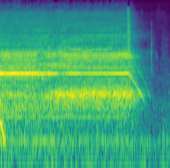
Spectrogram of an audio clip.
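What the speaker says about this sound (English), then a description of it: "This one will go a little faster because our heat tool is warmed up." Heat tool for crafting blowing hot air, already warmed up, a loud steady whoosh close by that runs alone for about two and a half seconds, then switches off and winds down.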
